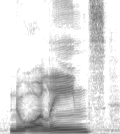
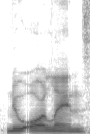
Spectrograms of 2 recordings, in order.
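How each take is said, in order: First: The second part of Orleans does not sound like 'lens'. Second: The second part of Orleans sounds like 'lens'. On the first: The speaker calls it wrong. "not New Orleans" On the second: The speaker calls it right. "OR as in like a boat OR and lens as in camera lens"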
